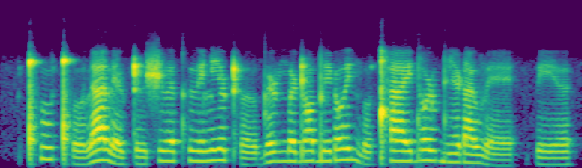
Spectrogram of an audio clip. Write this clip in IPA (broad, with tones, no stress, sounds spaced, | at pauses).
ǃʰ u˥ ǃʰ o˩ l a˥ l ɛ˩ ɭ ʈ ɯ˩ ʃ ɯ˥ ə̯ t̪ʰ ɯ˥ ɪ̯ l i˥ ʊ̯ ʈʰ ɤ˩ ʊ̯ d̪ ɤ˥ ɭ ŋ ɤ˥ ɖ ɔ˥ d̪ i˥ ɽ o˥ ɪ̯ ŋ o˩ ǃʰ a˥ ɪ̯ d o˥ ɭ d̪ ĩ˥ ə̯ ɽ a˥ ʊ̯ v ɛ˩ | p e˩ ə̯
